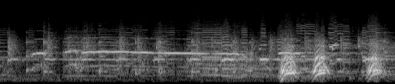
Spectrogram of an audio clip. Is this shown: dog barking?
yes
